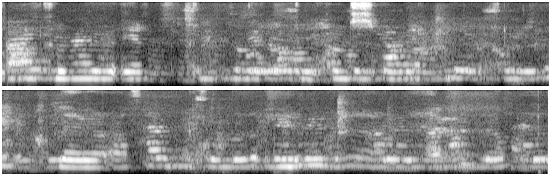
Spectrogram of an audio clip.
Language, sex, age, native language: Icelandic, female, 50-59, Icelandic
